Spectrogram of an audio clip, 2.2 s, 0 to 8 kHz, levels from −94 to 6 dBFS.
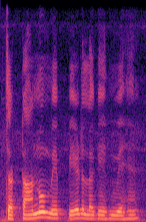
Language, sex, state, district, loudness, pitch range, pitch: Hindi, male, Jharkhand, Ranchi, -18 LUFS, 135-150 Hz, 140 Hz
